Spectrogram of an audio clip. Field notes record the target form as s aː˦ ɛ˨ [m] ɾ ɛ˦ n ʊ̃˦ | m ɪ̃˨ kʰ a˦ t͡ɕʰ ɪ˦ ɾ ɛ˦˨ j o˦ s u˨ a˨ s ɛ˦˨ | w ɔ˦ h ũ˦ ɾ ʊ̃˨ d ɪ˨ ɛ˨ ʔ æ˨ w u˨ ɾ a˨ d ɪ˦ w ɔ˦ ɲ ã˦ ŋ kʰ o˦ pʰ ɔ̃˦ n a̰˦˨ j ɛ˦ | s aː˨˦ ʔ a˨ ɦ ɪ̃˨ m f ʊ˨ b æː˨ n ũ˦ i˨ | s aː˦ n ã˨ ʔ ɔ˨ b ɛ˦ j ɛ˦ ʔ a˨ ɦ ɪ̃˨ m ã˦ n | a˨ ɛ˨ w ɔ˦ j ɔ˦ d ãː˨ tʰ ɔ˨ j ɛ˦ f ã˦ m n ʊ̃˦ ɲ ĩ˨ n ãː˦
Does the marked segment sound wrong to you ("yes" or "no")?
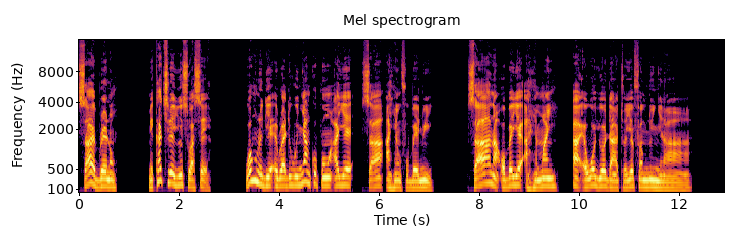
yes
